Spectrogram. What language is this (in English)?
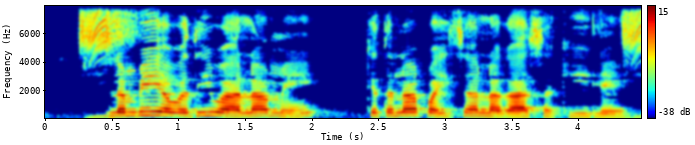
Bhojpuri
